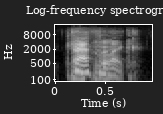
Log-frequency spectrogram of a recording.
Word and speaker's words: Catholic: Lick yeah that's it Catholic yeah and you can put the stress on the first syllable Catholic Catholic yeah Alexia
